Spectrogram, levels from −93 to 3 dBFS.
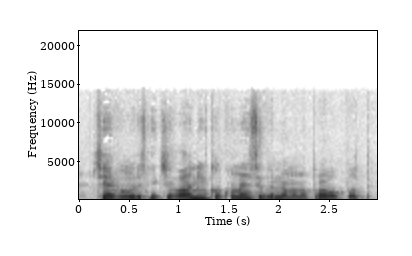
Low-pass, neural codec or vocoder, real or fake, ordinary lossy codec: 14.4 kHz; codec, 32 kHz, 1.9 kbps, SNAC; fake; MP3, 96 kbps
